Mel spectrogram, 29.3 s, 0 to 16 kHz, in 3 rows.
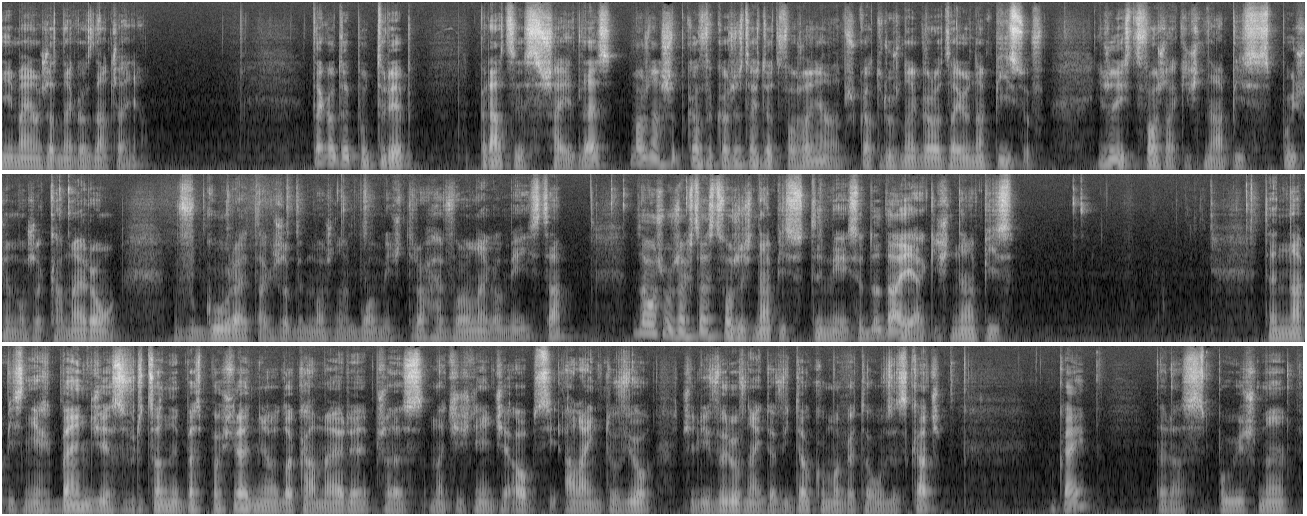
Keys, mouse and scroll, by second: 5.5 Escape, 8.4 right click, 9.0 middle click, 10.2 right click, 11.2 KP_0, 12.2 shift+f, 14.4 click, 14.8 click, 15.6 shift+a, 19.9 t, 24.2 click, 27.7 middle click.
